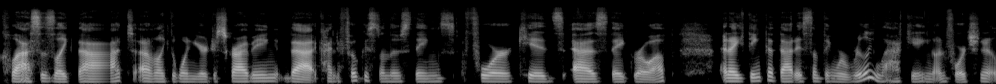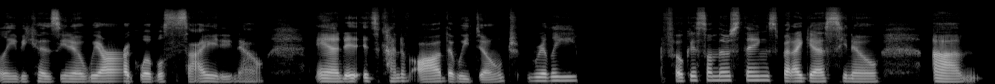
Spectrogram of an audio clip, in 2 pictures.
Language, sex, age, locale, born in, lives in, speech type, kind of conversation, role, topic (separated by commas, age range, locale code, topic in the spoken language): English, female, 35-39, en-US, United States, United States, conversation, unstructured, none, What class do you wish had existed when you were younger?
